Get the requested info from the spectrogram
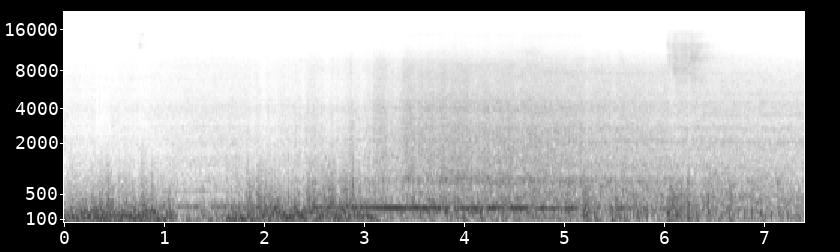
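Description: Electric locomotive and its passenger coaches passing close by: a loud, steady rumble of wheels on the rails, with a steady hum while the locomotive goes past, from about a second in until past the middle.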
